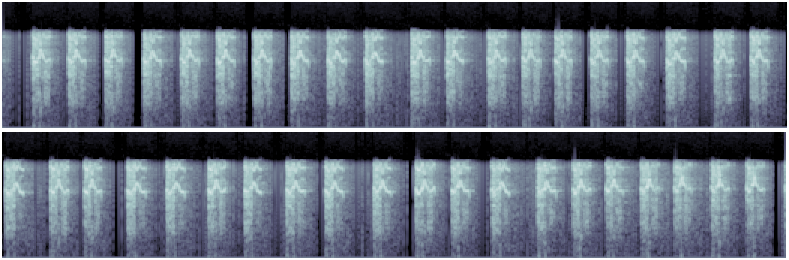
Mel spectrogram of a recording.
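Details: Noisy juvenile green pied peach-faced lovebird squawking while it scratches, a fast unbroken run of sharp, high, rasping notes, roughly forty over ten seconds, loud and regular in an indoor room.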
